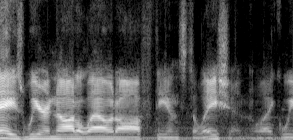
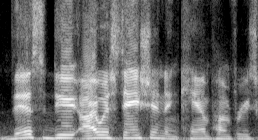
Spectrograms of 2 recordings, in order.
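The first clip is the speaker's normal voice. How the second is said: ordinary delivery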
